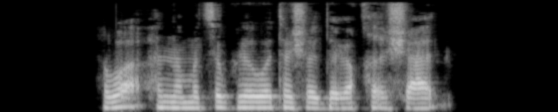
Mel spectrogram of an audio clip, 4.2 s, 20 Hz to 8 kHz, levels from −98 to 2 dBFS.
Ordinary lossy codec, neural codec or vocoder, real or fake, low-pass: MP3, 48 kbps; none; real; 7.2 kHz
